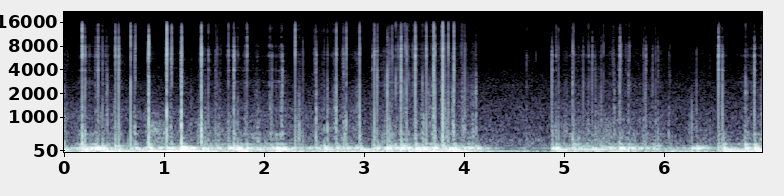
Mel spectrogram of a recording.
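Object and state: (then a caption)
Metal mesh microphone grille scratched and tapped by nails. Long natural nails scratch and tap on a hollow, round woven metal mesh microphone grille. The result is a dense run of quick crackling taps and scratches with bright clicky edges over a heavy, boomy low rumble. The rumble drops to a brief near-quiet pause partway through before the scratching resumes.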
